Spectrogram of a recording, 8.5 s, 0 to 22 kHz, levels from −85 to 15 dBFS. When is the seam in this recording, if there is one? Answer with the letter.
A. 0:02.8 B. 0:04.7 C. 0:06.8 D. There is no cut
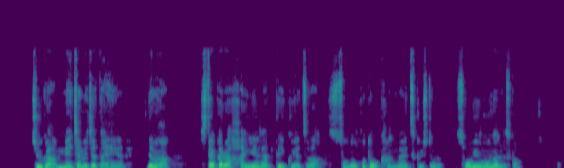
C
